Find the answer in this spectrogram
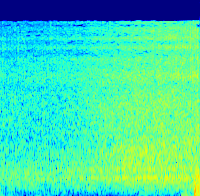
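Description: A pack of racing go-karts' small engines running at speed, heard as a steady mechanical drone that grows slowly louder.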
